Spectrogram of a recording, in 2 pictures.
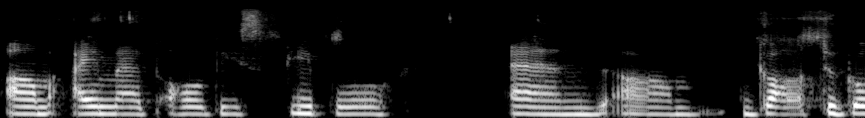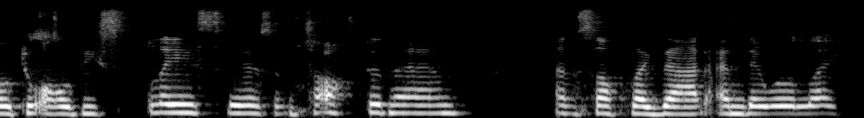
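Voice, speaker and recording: A woman's voice: a little high, level tone, darkish tone, no room sound. A young woman from Venezuela talking casually as an interview guest, laughing often and restarting her sentences. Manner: frequent laughter, halting restarts.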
